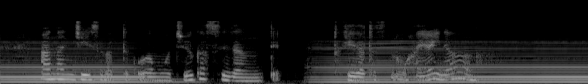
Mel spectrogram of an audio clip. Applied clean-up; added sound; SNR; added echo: none; Bowed string instrument; 0 dB; none.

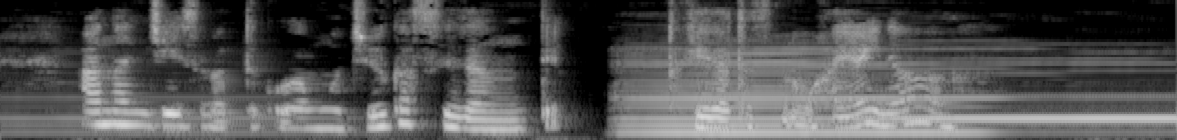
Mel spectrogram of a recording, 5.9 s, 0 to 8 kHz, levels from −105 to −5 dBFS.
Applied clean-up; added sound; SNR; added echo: classical method log-MMSE.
